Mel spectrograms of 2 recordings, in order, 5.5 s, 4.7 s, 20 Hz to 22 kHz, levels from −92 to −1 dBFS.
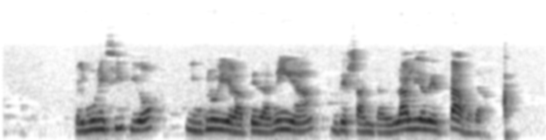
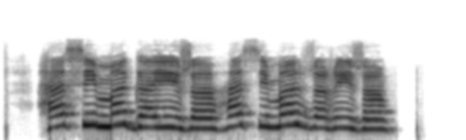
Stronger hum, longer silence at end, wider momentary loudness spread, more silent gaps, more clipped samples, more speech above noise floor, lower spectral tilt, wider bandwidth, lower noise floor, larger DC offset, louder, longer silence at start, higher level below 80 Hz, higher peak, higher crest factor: neither; second, 0.35 s vs 0.75 s; first, 13 LU vs 6 LU; neither; neither; first, 46 dB vs 38 dB; first, -5.5 dB/octave vs -1.5 dB/octave; about the same, 7.6 kHz vs 7.8 kHz; first, -68 dBFS vs -51 dBFS; neither; second, -23 LUFS vs -13 LUFS; first, 0.75 s vs 0.4 s; second, -76 dBFS vs -62 dBFS; about the same, -2 dBFS vs 0 dBFS; first, 20 dB vs 14 dB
